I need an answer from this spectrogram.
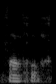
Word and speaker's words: Funko: said that one uh when i tell people how fancy is pronounced they don't believe me no people think that it's the van that goes but it's van gogh it's not about van gogh it's funko ever played age of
